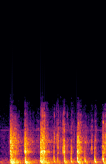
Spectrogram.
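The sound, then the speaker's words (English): Lock on a trunk being forced open: a rapid series of hard knocks and bangs with uneven spacing, loud and alone. “There. I broke the lock.”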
